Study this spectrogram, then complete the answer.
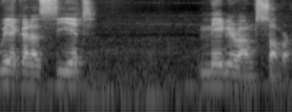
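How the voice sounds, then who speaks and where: Music plays in the background as a man speaks at a moderate pace. His pitch is medium. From Denmark. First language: Danish. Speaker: gaming streamer. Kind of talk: live stream commentary. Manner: halting.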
